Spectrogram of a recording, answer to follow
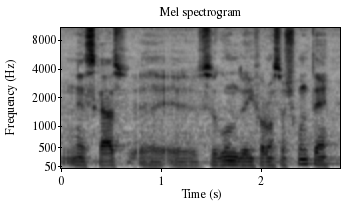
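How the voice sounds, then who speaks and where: A man at a moderate pace with ordinary pitch variation, amid noticeable background noise and audible room echo. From Cape Verde. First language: Cape Verdean Creole (speaking Portuguese). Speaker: poet. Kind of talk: radio interview. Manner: halting.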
